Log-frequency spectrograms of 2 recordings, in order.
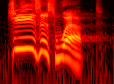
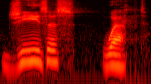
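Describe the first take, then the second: First: Slow, high and forceful proclamation; emphatic. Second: Hushed, slow and low, with weight; solemn. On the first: Preacher proving to the congregation there's no shame in tears, emphatic. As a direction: drive the verse home, stretching both words. Repeats verse as forceful proof. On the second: Preacher quoting the verse to the congregation, solemn and hushed. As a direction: let the verse fall softly, word by word. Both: Acted.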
